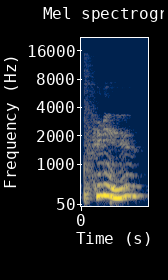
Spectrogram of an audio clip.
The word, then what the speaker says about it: plus: But plus, still with the no S pronunciation, if it's before an adjective, yeah? So, plus sympa, nicer. Even though it's more nicer, we still said plus.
